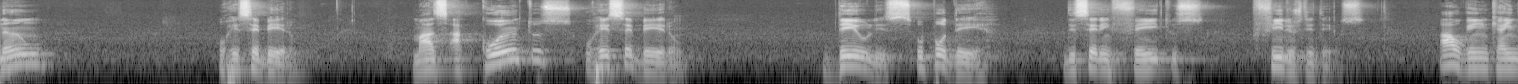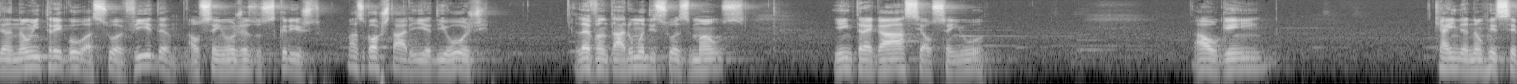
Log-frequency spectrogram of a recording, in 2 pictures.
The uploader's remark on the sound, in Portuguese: No culto presencial e transmitido ao vivo.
